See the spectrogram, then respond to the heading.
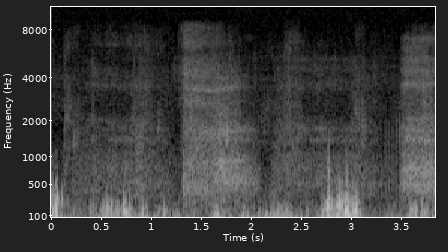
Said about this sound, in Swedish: För upp lite slem också som jag måste hosta upp faktiskt också.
